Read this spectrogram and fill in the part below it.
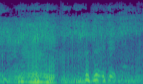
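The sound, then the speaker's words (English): A voice makes a buzzy, sputtering mouth noise imitating a fart, close and fairly loud, with a few short wavering bursts toward the end. “Yeah, fart fetish …. Brap queen ….”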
